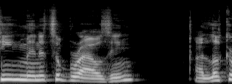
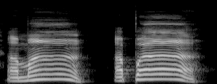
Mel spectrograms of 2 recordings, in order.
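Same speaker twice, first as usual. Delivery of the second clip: put-on child calling for mom and dad in Spanish, raised and a bit higher; lost kid calling to his parents in the mall, mock calling; 5 semitones higher, much slower than usual. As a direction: call out like a lost little kid. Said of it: "I'm calling for him".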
